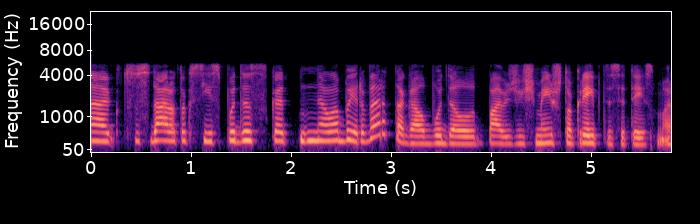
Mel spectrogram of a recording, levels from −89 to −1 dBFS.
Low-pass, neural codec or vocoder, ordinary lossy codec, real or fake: 5.4 kHz; none; Opus, 64 kbps; real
